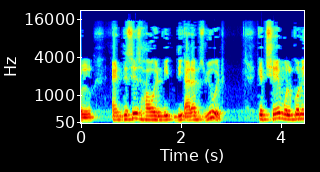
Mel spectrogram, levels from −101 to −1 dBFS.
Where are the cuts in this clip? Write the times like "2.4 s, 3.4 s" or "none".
none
